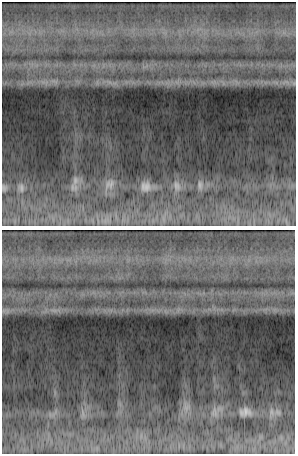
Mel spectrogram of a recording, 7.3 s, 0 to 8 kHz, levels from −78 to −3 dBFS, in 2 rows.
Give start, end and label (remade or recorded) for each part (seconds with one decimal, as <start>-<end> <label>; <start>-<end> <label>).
0.0-7.3 remade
